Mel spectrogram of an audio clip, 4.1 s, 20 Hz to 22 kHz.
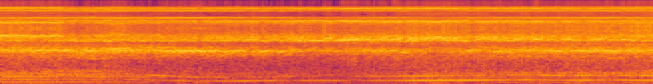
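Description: Opel Ascona's 3.0-litre 24-valve C30SE straight-six held at high revs while the rear tyres spin and squeal continuously in a smoky drift. The engine pitch dips slightly about a second in, then holds steady.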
